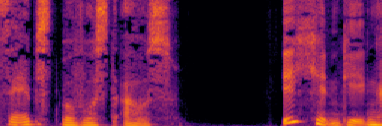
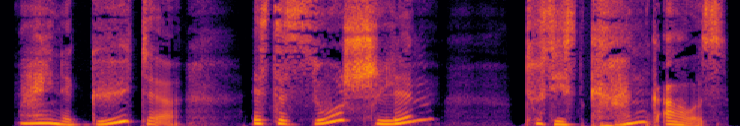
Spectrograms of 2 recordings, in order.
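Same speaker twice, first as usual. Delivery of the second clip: concerned friend; 6 semitones higher, slower than usual. Acted. Merle voiced in dialogue.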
